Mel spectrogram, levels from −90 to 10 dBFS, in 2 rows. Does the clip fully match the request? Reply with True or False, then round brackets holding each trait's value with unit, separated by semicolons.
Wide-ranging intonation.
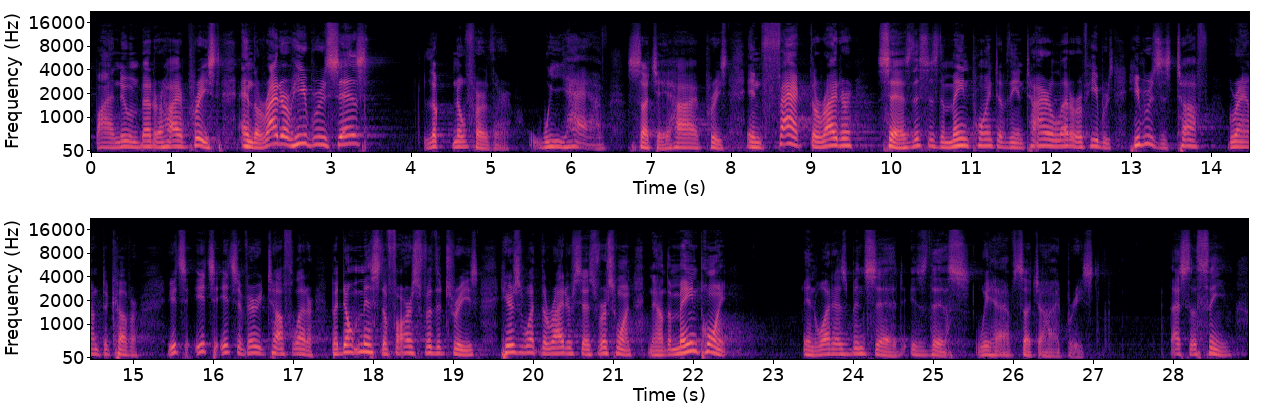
True (5.7 semitones)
